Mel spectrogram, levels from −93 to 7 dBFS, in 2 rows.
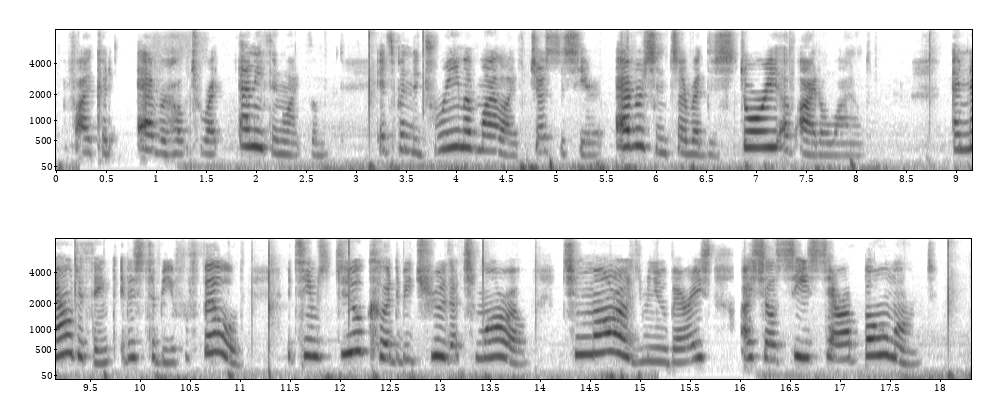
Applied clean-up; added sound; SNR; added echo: none; Hands; 16 dB; none.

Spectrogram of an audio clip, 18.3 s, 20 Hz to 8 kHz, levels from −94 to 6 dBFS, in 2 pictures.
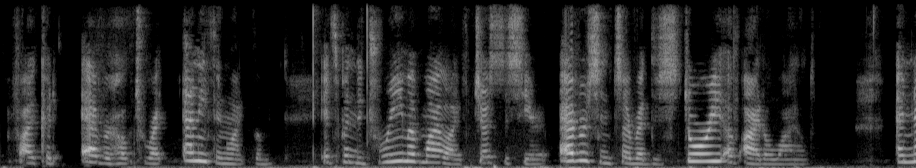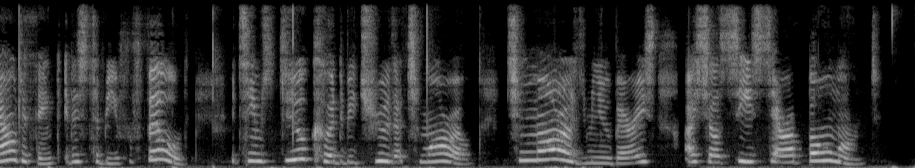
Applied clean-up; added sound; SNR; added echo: neural mask model Resemble Enhance denoiser.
